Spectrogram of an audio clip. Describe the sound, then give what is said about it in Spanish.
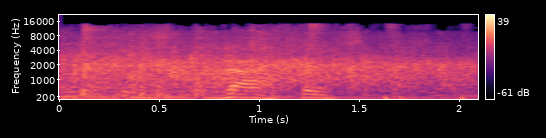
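Dense audience applause forms a steady wash of noise throughout, with a voice talking over it. “Aplausos.”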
